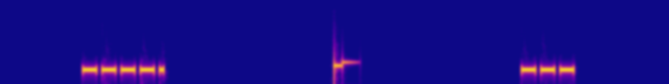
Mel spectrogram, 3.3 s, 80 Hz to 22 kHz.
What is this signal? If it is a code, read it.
Morse code, heard as a keyed tone, about 50 wpm, 700 Hz. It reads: 9 O
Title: Single Letter-Number 50wpm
